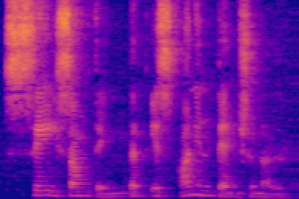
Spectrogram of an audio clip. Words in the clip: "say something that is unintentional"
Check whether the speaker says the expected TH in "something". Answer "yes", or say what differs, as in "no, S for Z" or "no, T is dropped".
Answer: no, T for TH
